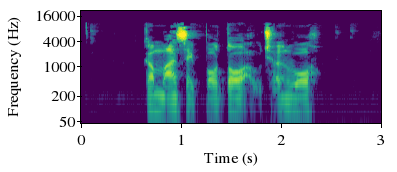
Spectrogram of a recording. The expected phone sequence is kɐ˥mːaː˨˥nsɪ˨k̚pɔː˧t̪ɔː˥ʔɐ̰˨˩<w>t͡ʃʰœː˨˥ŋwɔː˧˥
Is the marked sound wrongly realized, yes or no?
no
